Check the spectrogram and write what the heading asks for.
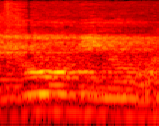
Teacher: Warsh doesn't pronounce the Hamza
